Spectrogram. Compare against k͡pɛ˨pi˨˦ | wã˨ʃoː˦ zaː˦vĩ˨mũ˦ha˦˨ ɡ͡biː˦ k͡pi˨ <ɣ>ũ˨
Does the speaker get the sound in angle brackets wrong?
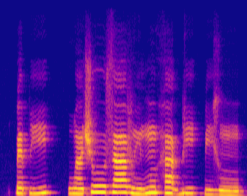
no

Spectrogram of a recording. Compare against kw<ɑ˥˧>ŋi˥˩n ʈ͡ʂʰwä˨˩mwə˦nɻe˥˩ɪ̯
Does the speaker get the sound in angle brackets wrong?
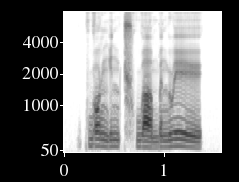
no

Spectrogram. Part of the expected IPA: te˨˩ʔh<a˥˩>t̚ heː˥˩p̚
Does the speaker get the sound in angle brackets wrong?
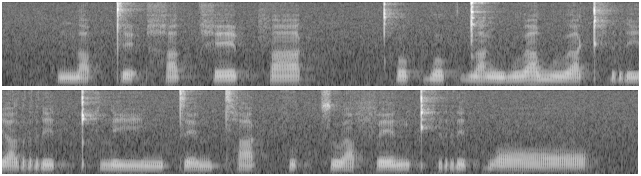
no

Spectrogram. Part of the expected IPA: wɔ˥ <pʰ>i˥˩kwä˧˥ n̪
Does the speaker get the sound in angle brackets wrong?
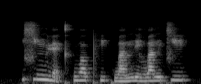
no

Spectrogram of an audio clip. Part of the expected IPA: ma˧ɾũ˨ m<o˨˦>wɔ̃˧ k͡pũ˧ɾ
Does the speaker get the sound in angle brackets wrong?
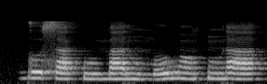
no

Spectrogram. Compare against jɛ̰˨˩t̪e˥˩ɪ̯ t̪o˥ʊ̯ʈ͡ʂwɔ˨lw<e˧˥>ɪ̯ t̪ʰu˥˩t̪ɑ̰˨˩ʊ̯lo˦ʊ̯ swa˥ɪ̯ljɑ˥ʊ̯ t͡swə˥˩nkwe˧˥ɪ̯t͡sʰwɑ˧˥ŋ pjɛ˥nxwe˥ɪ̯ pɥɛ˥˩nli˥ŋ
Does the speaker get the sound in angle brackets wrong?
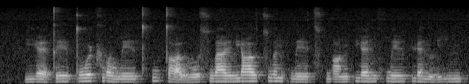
no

